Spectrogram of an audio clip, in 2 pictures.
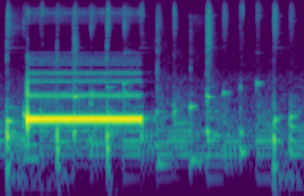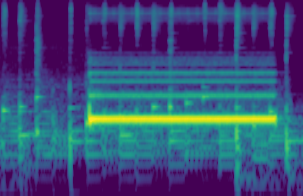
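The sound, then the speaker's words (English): A telephone ringback tone plays after a call is dialed: two long, steady, harmonic ringing bursts, one at the start and one near the end, with softer scattered sounds between them. “Dialing now.”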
